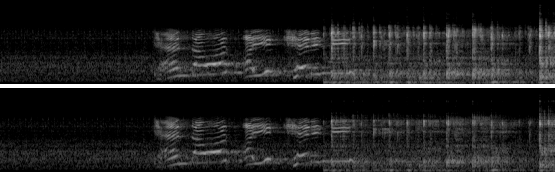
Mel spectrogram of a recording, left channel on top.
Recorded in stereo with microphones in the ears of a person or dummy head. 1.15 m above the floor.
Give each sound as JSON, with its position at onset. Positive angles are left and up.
{"t": 1.5, "sound": "a shout", "side_deg": -15, "distance_m": 2.5}
{"t": 3.2, "sound": "typing on a keyboard", "side_deg": 20, "distance_m": 8.5}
